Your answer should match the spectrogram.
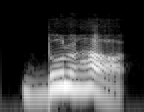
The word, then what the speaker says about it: دلہا: اسی طرح نیچے دیکھیں دلہا، لام کی آواز کو بھاری بنایا گیا ہے.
